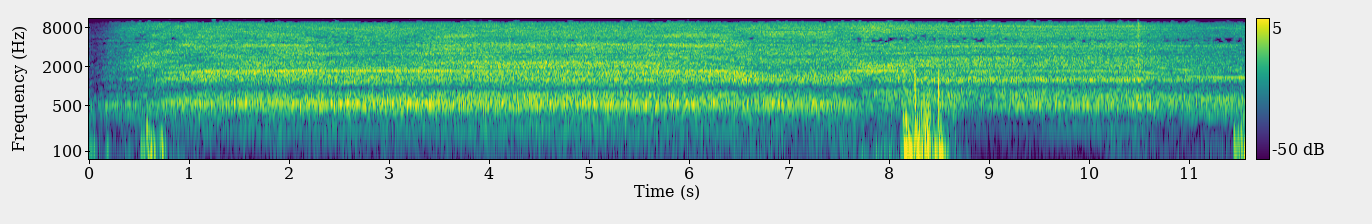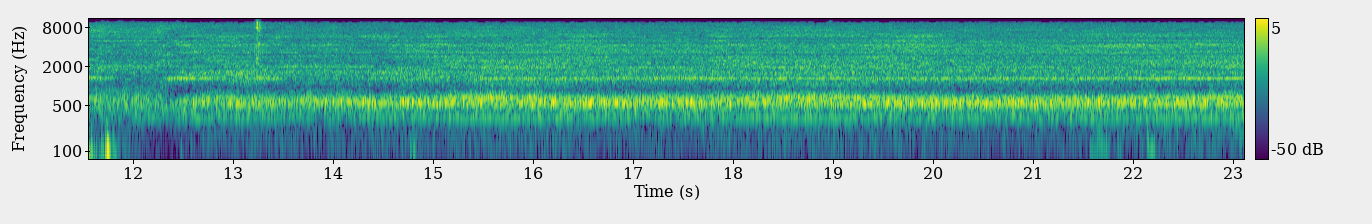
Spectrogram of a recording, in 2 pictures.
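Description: A hair dryer blows steadily over a mixed media artwork to dry it, a constant close whooshing drone lasting throughout, broken by a few brief knocks and shifts in airflow.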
